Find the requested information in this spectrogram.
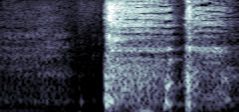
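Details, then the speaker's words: Adult man with the tail end of a cold, also sniffing and slightly wheezy: two quick coughs, a sharp first burst then a shorter second one. "like I said I still got the last bit of this cold and you can hear me cough and then Sniff and different things and um and wheeze a little bit"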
